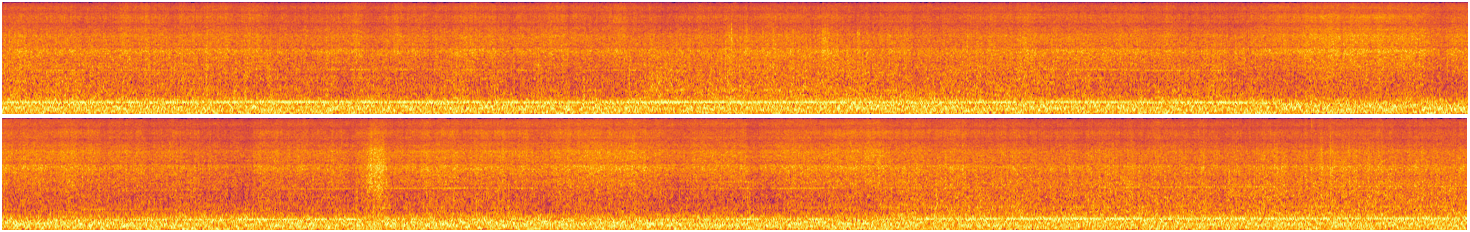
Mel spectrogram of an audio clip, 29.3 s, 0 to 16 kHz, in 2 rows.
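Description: Honda CBR1000RR inline-four engine held at high, steady revs at highway speed, with heavy wind rush on the microphone. The engine note sags a little about halfway through and then climbs back.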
